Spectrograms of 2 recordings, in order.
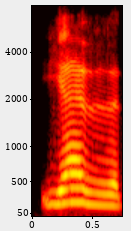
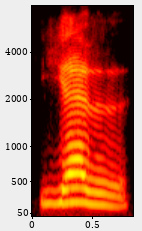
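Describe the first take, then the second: First: The r sound is light and thin. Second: The r sound is light and thin.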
